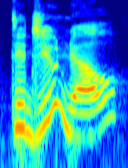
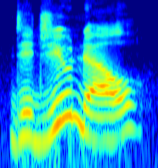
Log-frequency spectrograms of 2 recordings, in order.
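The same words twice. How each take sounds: First: It is said in a happy tone. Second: It is said in a sarcastic tone. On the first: "Now I can give it to you, happy" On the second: "How about if I give it to you, um, sarcastic?"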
